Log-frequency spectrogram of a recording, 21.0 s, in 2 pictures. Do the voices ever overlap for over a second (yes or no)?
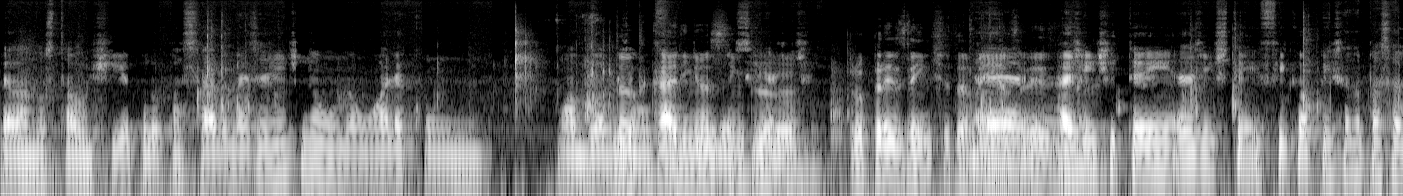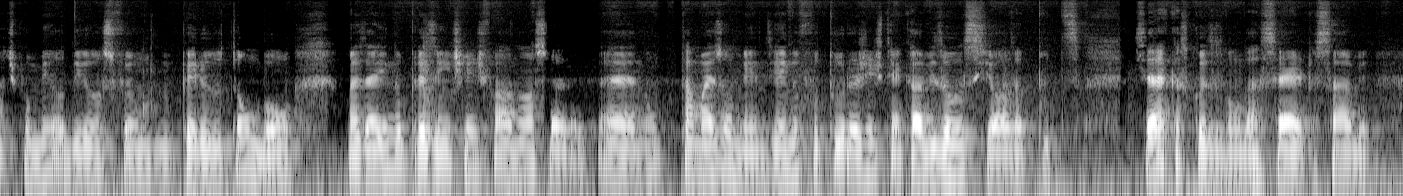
yes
